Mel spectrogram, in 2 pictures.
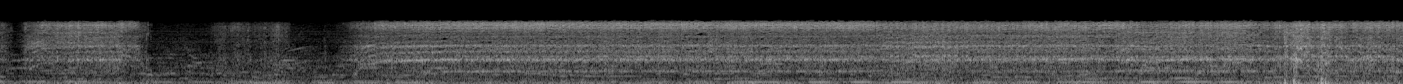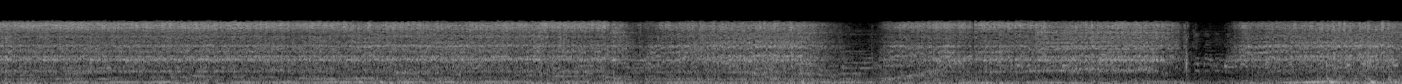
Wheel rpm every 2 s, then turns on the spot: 80, 30, 150, 160, 160, 160, 180, 170, 160, 160, 130, 90, 140, 110.
none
